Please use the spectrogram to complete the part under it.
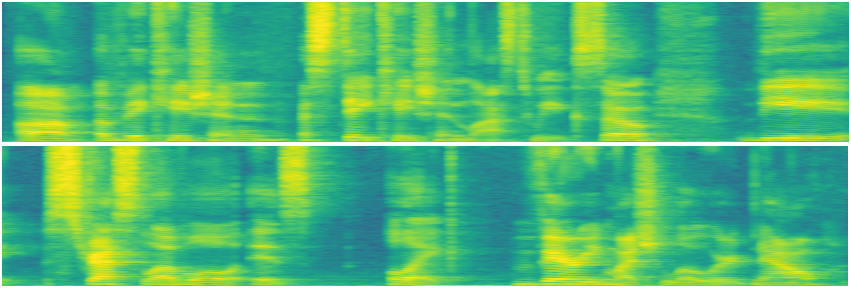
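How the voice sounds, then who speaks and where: A woman's voice: fairly low pitch, fairly even intonation, takes it slowly, fairly bright tone. A woman hosting a casual livestream, chatting with viewers and thinking aloud in a rambling, hesitant way. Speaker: livestream host, flute musician and teacher. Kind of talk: casual livestream chat, reading and answering comments. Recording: roomy, echoey indoor sound.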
